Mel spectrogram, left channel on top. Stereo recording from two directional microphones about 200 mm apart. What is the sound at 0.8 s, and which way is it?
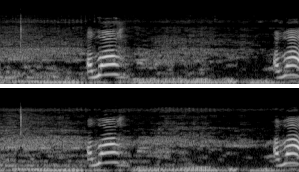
Speech, 15° left (ahead or behind).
